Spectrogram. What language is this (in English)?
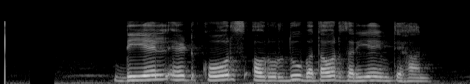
Urdu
